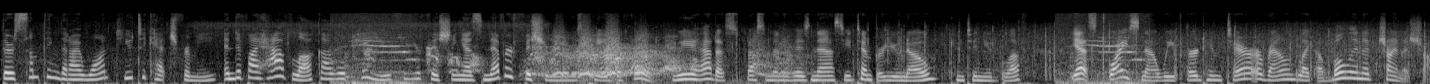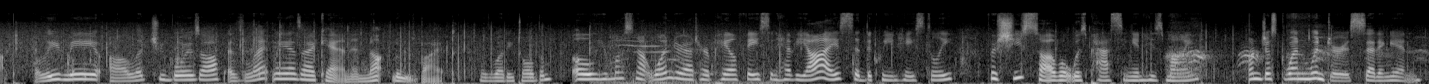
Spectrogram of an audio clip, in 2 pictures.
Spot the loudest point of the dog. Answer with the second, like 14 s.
6 s.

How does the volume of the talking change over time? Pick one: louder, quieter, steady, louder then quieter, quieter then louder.
steady.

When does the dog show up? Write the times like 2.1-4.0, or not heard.
2.6-8.2.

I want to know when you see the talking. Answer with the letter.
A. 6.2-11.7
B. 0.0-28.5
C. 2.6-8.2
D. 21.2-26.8
B.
